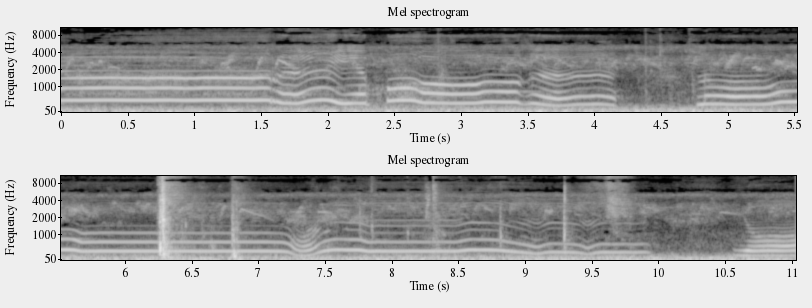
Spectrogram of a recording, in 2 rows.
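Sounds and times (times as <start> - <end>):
person singing long notes: 4.8 - 11.0.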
